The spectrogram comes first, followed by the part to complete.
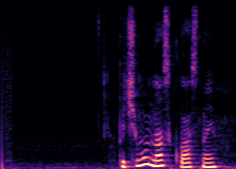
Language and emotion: Russian, neutral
